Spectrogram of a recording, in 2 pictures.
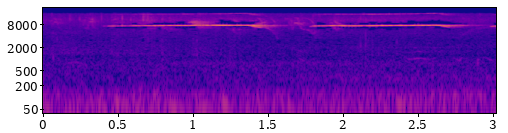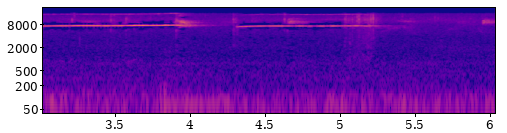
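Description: A bird's high, thin whistled call, given four times in a row; each note is held level for about a second and drops briefly at its end.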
